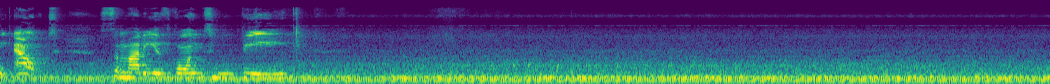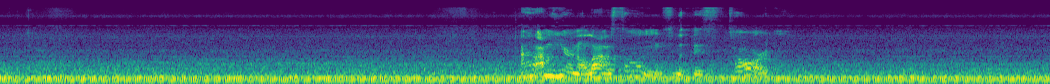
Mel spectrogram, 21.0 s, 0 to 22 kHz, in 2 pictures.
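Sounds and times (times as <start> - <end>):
low motor hum: 0.0 - 21.0.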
